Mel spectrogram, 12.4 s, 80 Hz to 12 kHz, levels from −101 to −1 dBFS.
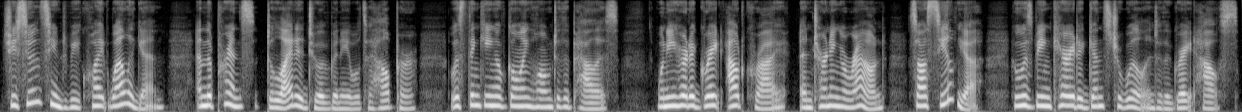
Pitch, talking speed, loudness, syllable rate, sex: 240 Hz, 235 wpm, -19 LUFS, 6.4 syllables/s, female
